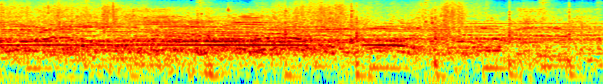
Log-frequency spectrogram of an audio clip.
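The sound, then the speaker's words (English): A dense, continuous roar of many voices from a large crowd of street protesters demonstrating against changes pushed through by Prime Minister Benjamin Netanyahu's coalition government, loud and steady, with shouting and rhythmic low thumps running through it. “Yesterday, those protests intensified.”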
